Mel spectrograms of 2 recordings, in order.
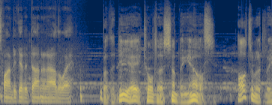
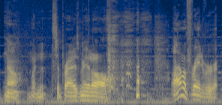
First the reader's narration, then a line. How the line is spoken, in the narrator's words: her ex-husband said with a nervous laugh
